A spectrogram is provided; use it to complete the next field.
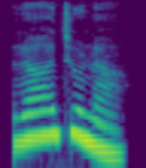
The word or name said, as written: ರಾಜಾಣ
